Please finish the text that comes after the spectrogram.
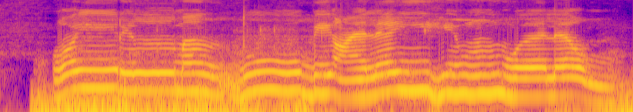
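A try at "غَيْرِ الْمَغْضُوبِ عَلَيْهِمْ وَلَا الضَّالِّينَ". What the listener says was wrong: Bagus, dotnya panjang, mad lazim 6 harokat, harus 6 harokat Bunda. Ghairil maghdubi 'alaihim waladdallin. Panjangkan 6 harokat. Lagi Bunda, kurang panjang.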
